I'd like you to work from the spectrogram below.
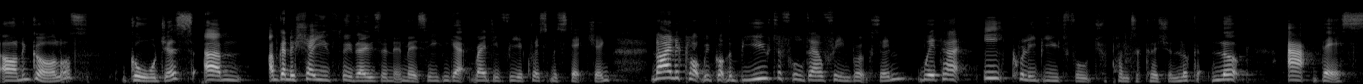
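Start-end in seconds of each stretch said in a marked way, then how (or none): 0.0-0.9 name said the Swedish way, put-on Swedish accent. A presenter listing fabric designers says one name in a Swedish accent. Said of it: "You have to say that in a Swedish accent".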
